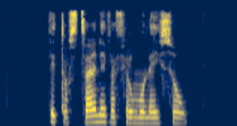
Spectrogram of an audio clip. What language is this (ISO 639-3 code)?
ces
